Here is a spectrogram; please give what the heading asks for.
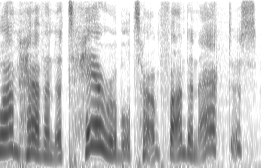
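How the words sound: It is read in a put-on Southern accent.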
